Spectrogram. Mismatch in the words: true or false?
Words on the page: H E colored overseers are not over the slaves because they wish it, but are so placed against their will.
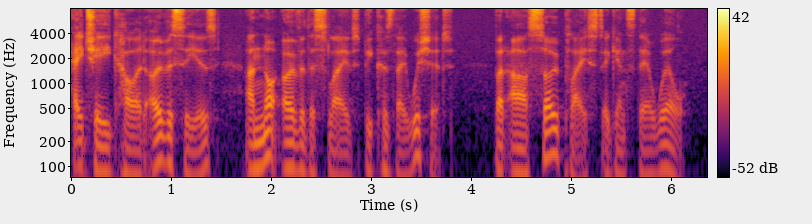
false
